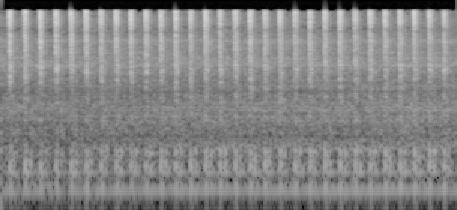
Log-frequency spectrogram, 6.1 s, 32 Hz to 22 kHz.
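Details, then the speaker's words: Cummins ISX15 diesel at idle makes steady sharp puffing ticks about 150 a minute over a low rumble, an unusual sound traced to a broken cylinder head gasket leaking compression and damaged head bolts, needing a major overhaul. "this engine was making a very unusual sound as you can hear right now"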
